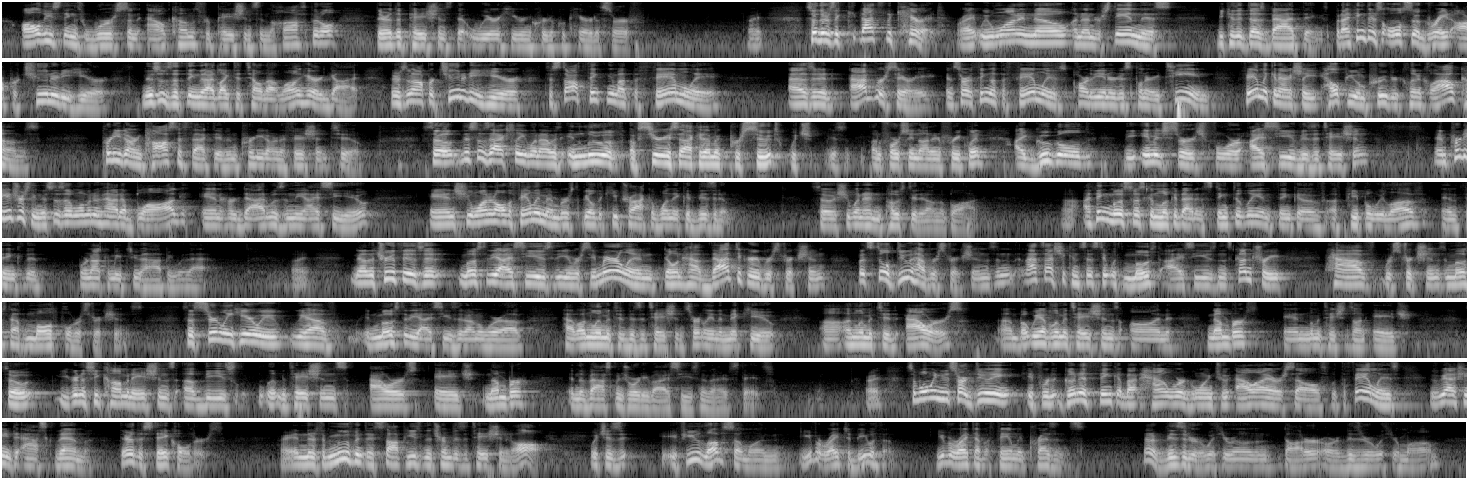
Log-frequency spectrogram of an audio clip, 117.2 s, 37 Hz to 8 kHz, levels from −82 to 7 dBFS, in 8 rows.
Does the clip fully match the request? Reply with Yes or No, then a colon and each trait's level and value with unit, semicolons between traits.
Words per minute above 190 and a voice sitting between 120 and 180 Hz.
Yes: average, 200 wpm; low, 135 Hz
